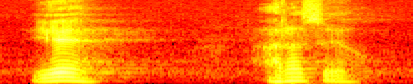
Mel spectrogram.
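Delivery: empty, soulless, indifferent, uninterested tone. Acting out a child answering a parent while scrolling a phone: soulless, indifferent voice. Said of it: "영혼 없는 목소리로".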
